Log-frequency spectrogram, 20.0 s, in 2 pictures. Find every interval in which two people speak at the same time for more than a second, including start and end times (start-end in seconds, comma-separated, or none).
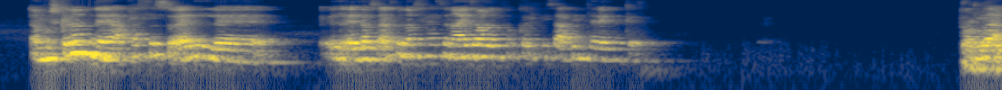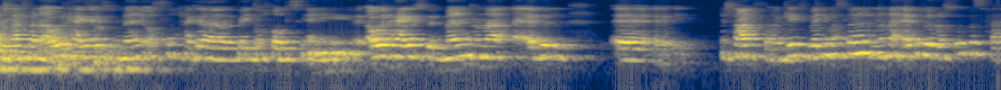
9.7-11.3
